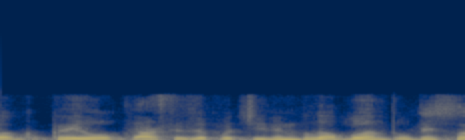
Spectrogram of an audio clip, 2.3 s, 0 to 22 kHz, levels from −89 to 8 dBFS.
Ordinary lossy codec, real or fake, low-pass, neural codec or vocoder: AAC, 32 kbps; fake; 7.2 kHz; codec, 16 kHz, 0.5 kbps, FreqCodec, larger model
